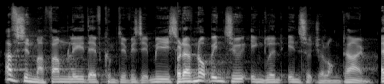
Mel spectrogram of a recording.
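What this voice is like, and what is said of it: Lancashire northern English accent. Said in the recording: “where on earth is this accent from? Well, I'm from Lancashire. I'm from the northwest of England.”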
